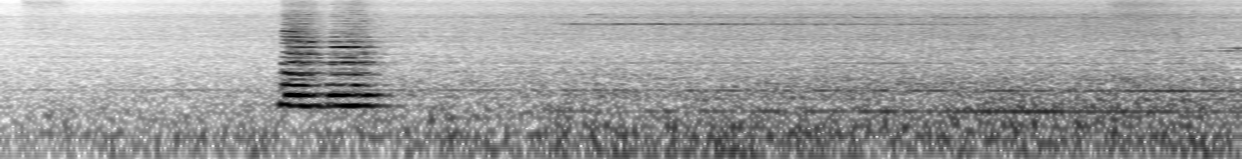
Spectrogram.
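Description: SEPTA Regional Rail commuter train sounding two short horn blasts about two seconds in, then rolling past the platform with a steady rumble that grows louder, a low hum and a faint high whine.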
